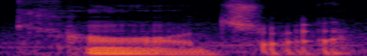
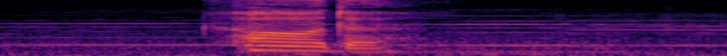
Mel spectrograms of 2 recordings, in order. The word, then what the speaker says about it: cadre: A cadre.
